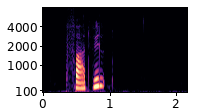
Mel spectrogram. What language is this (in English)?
Danish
